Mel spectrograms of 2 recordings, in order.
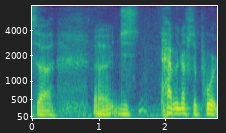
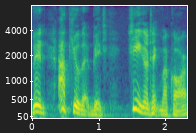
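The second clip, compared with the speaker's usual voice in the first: mock-flippant, offhand delivery, faster pace. Speaker retells their reply on hearing their mother would take their car: retelling a flippant remark. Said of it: "In a flippant manner, though".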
